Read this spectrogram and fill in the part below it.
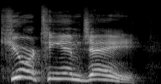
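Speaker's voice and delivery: mock announcer voice, slow, high, drawn out.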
